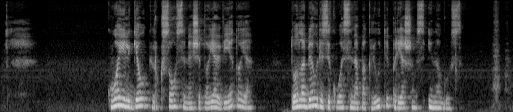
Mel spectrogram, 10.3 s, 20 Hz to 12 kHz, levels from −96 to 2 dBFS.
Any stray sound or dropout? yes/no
no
